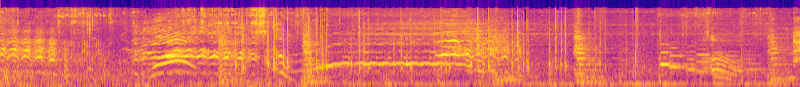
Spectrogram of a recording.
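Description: A horse neighing and whinnying in alarm as it rears, in two rising-and-falling calls, one about a second and a half in and one near the end, with hooves clattering, over a background music score.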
